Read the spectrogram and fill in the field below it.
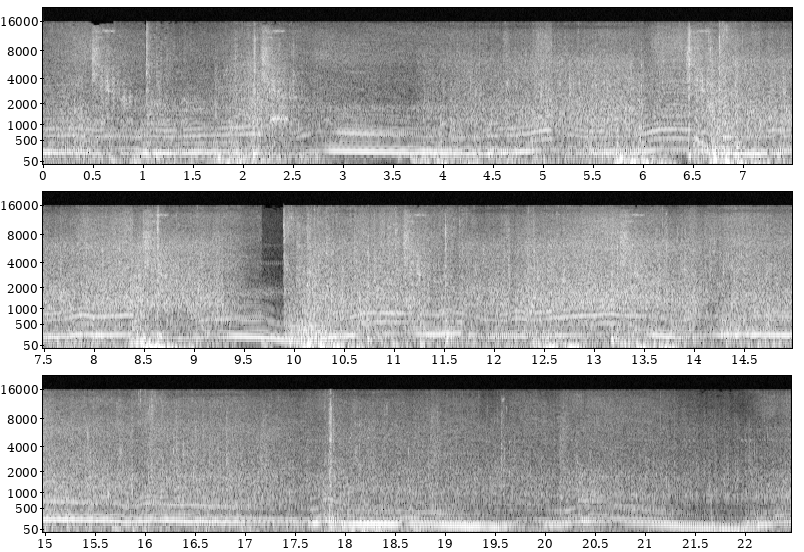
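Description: A car engine revs and whines, rising and falling in pitch.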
